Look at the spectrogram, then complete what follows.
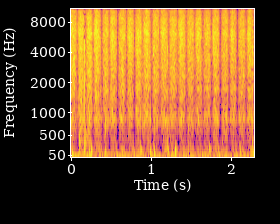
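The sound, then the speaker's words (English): A styrofoam cup rubbed back and forth on dry, clean hair gives many quick, evenly spaced scratchy strokes in a steady rhythm, each a short bright swish, with no talking. “they're going to take a styrofoam cup and they're going to rub it on their nice, dry, clean hair.”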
